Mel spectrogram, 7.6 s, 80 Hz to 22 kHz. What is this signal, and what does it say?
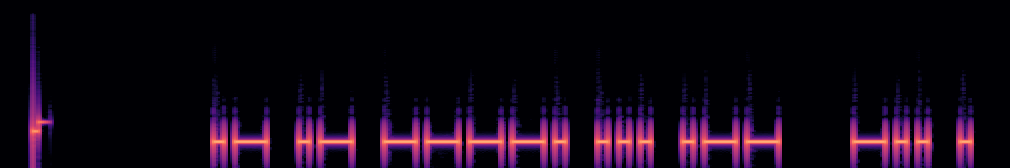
Morse code, heard as a keyed tone, about 15 wpm, 700 Hz. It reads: AA9SW DE
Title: USA Callsign DE Callsign 15wpm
